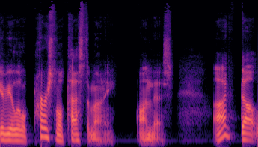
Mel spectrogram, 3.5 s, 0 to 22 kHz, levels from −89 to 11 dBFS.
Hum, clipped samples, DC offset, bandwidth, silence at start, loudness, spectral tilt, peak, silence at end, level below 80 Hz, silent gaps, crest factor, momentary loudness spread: none; under 0.1%; under 0.1%; over 20 kHz; 0 s; -22 LUFS; -5.5 dB/octave; -4 dBFS; 0 s; -60 dBFS; none; 18 dB; 15 LU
